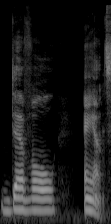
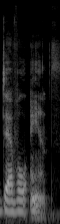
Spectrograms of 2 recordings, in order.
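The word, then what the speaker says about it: Devil Anse: by one of his direct descendants it is pronounced devil ants like a n TS it's spelled a NS E I thought that's what you said it first devil ants but they do pronounce it devil ants gotcha his given first name was Anderson so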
